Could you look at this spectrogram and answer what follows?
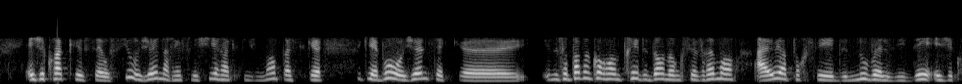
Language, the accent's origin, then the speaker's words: French; Belgium; Même en tant que Belge, je vois les différences entre les Wallons et les Flamands, par exemple.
